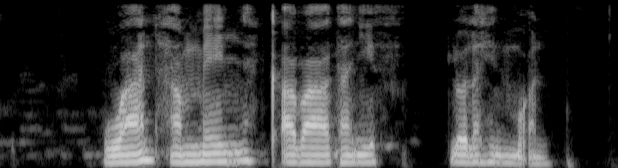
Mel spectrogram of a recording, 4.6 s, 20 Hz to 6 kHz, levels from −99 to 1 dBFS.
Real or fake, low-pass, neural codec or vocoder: fake; 5.4 kHz; codec, 16 kHz, 4 kbps, FreqCodec, larger model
